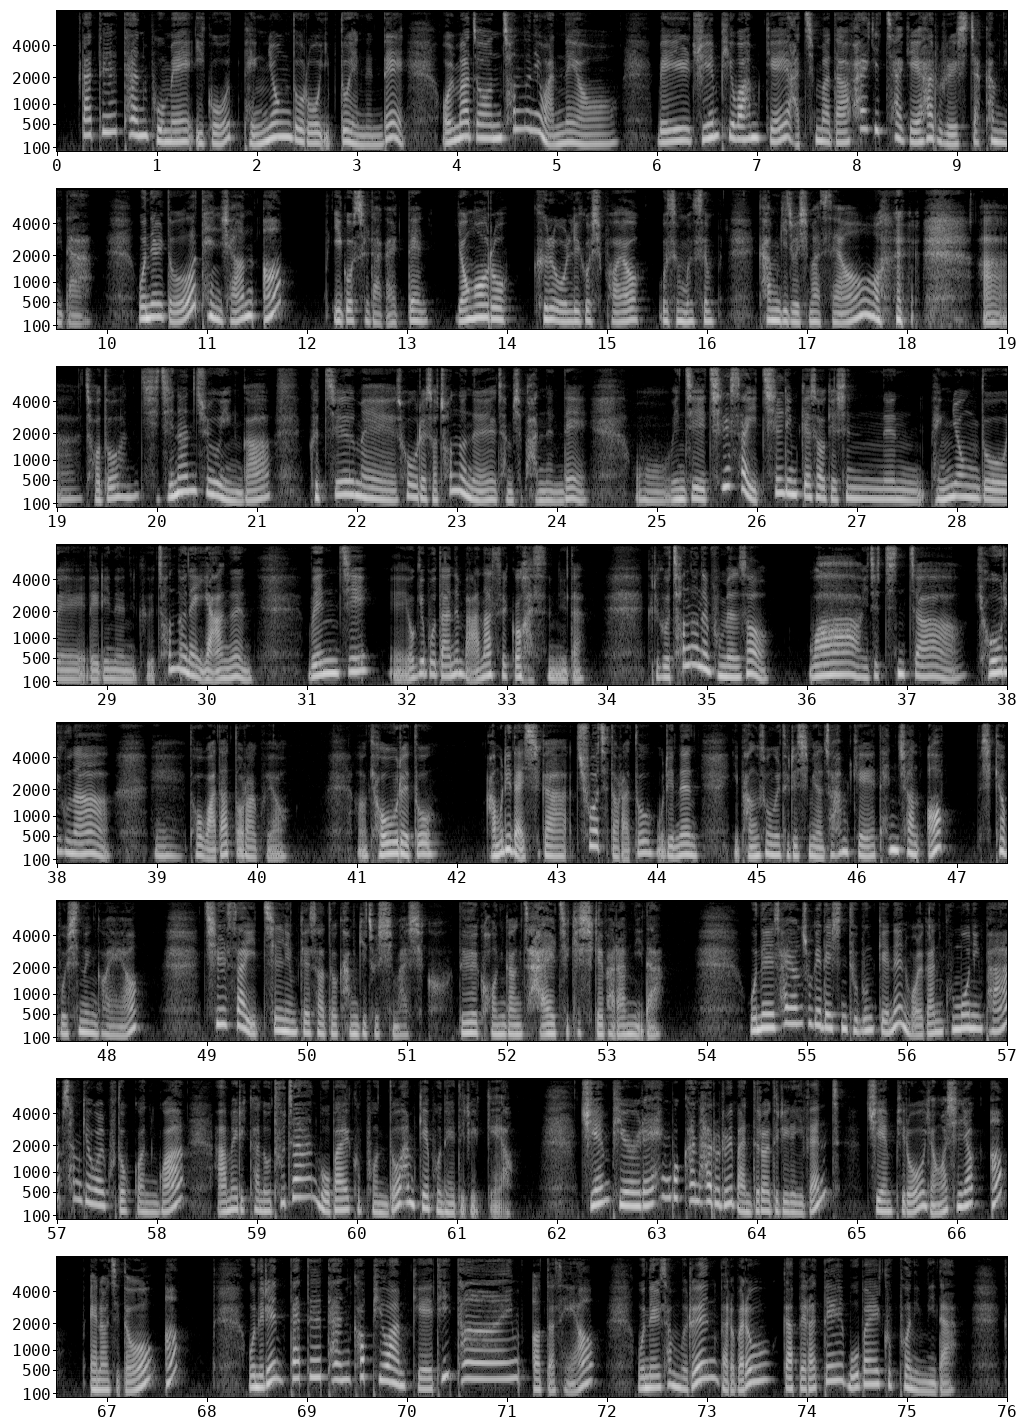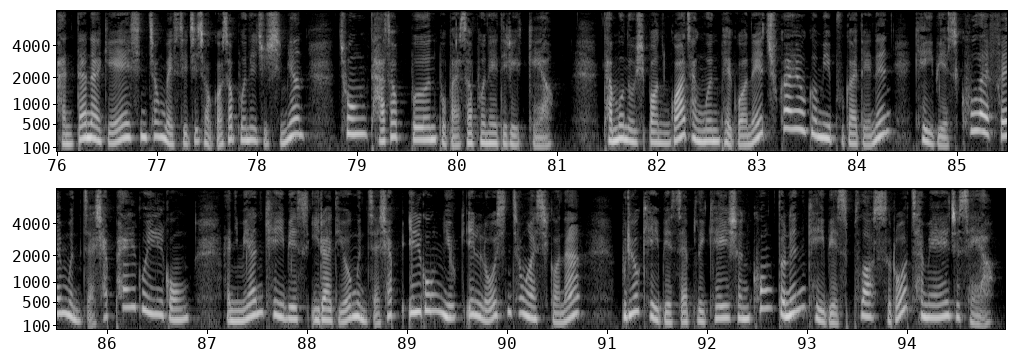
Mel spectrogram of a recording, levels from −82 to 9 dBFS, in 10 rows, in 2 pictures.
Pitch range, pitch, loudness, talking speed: 165-250 Hz, 195 Hz, -19 LUFS, 290 characters per minute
